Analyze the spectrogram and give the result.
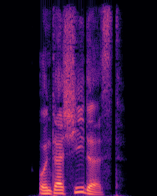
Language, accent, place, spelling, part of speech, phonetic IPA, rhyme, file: German, Germany, Berlin, unterschiedest, verb, [ˌʊntɐˈʃiːdəst], -iːdəst, De-unterschiedest.ogg
- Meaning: inflection of unterscheiden: 1. second-person singular preterite 2. second-person singular subjunctive II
